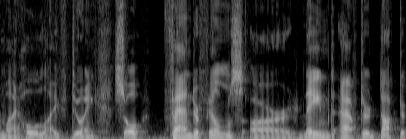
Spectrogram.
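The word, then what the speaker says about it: Pfander: so your ace yet fender it's named after dr. cult fender and it's you you do pronounce the P who is my hero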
